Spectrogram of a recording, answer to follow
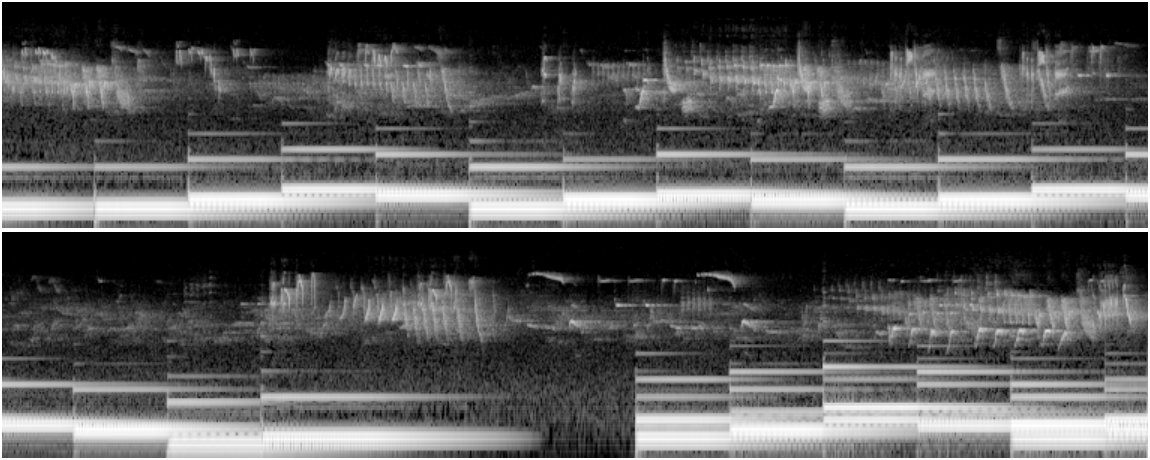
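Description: Singing-bowl tones struck at an even pace, a new pitch about every second and a half, forming a slow melody, with songbirds chirping over them in repeated bursts. About two-thirds of the way through the tones die away, then start again a second or so later.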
